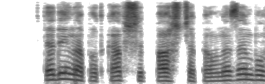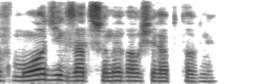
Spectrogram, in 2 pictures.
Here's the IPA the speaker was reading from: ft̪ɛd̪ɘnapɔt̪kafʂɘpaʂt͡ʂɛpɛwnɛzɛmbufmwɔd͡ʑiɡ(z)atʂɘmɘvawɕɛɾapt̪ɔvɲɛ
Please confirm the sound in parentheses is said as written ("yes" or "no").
yes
